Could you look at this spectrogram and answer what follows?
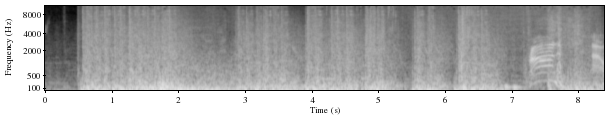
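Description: Rifle fire in the RoboCop Rogue City video game: loud, dense bursts of gunshots and booms that run almost without a break, with brief gaps and a shouted voice now and then.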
